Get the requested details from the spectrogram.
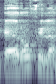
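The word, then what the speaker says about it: Pterophyllum: भाई P silent है ना इसमें, टेरोफिलम है, तो टेरोफाइलम है तो तेरा का साउंड आएगा ना इसमें।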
